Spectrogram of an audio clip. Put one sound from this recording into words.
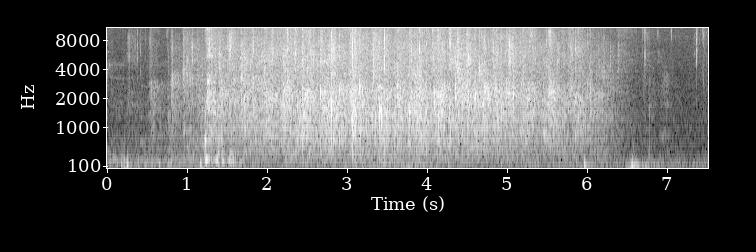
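An audience claps and laughs.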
